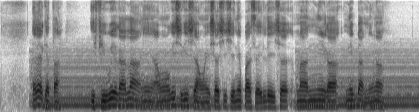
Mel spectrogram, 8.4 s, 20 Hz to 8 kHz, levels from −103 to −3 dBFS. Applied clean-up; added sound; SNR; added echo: none; Bowed string instrument; 8 dB; none.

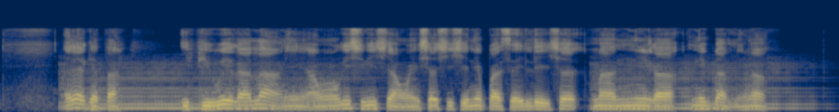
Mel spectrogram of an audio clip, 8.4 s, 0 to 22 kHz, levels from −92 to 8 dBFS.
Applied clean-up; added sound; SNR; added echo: neural mask model RNNoise.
